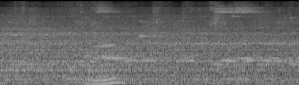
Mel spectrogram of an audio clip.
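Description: Steady rumble and rush of a Bangalore metro train in motion, with a brief squeal of wheels and faint background murmur.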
